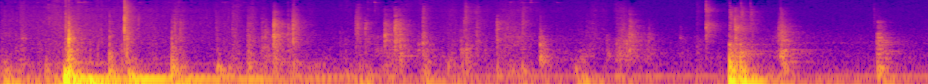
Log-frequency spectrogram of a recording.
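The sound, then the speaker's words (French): Knocks and rattles of a door being handled, with two heavier low thuds as it swings shut, one early and one near the end; no one speaks. “Bon, après, si tu veux partir, la porte n'est pas fermée. Ouais, bah justement, ça serait peut-être une bonne chose de la fermer.”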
